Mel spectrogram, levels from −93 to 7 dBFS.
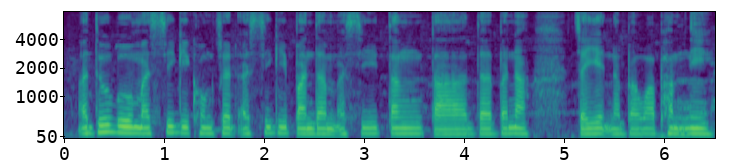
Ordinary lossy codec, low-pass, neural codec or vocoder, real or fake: none; none; codec, 16 kHz, 16 kbps, FreqCodec, larger model; fake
